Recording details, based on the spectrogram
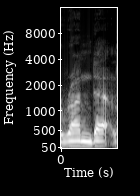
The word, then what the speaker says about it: rondel: There's sort of like a rondel. Like, is that how you pronounce it? – Rondel.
